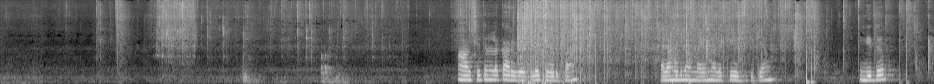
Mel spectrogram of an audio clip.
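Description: Hot oil in a small pan sizzling loudly from about seven seconds in, as curry leaves and dried red chillies hit it for a tempering of mustard seeds; only faint crackling before that.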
